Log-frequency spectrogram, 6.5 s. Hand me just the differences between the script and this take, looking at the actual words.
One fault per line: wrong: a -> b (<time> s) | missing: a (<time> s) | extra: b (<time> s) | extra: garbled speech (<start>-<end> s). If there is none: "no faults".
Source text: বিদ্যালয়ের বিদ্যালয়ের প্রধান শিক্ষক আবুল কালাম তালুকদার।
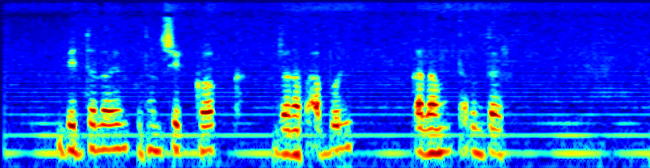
missing: বিদ্যালয়ের (1.2 s)
extra: জনাব (2.7 s)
